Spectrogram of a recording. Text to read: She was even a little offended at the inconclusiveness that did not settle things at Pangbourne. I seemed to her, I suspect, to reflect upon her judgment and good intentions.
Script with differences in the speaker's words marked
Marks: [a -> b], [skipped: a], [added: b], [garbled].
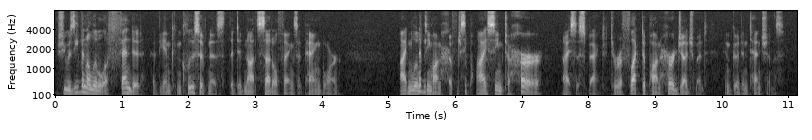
She was even a little offended at the inconclusiveness that did not settle things at Pangbourne. [garbled] I seemed to her, I suspect, to reflect upon her judgment and good intentions.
